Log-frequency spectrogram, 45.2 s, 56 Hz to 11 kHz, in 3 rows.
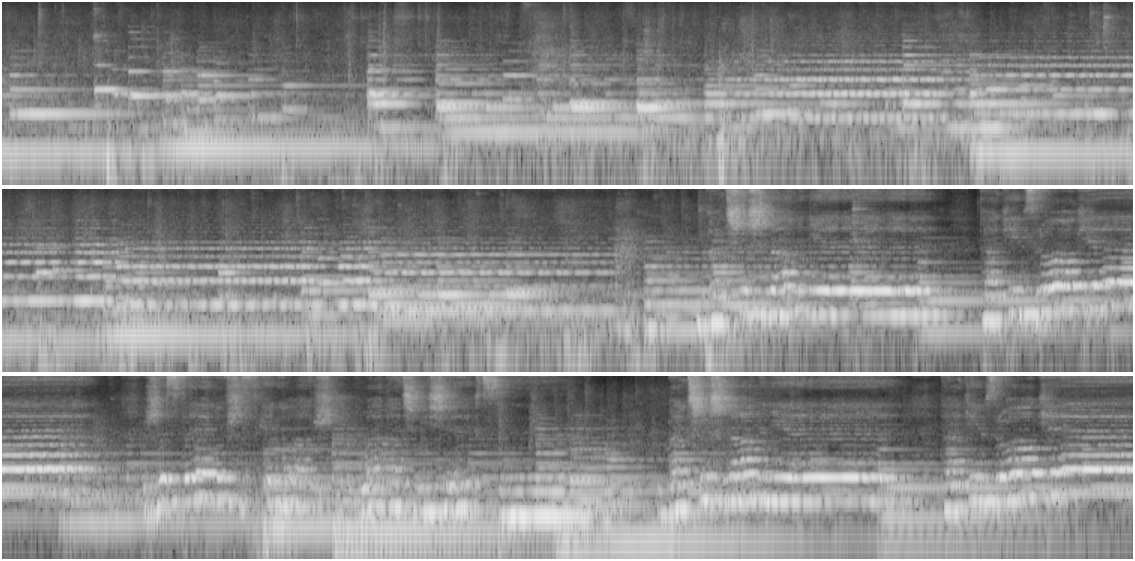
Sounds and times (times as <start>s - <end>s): Music: 0.0s - 45.2s
Female singing: 24.3s - 37.8s, 38.9s - 45.2s.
